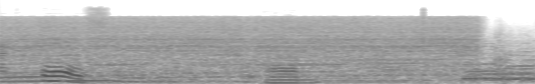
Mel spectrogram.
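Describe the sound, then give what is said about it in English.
A race car engine, Jose Maria Lopez's car during qualifying, drones steadily through a wash of noise, its pitch swooping briefly in a few short revs, rising and falling before settling back into a constant hum. “engine you can hear in the background”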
